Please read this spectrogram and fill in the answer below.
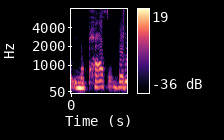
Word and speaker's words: apothem: It's called APOTHEM. The correct way to say it is apothem, with the accent mark on the A.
